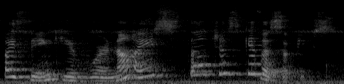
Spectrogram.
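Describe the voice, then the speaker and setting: A woman's voice: fairly high pitch, wildly swooping pitch, takes it slowly, distant mic, a little hiss or hum, exaggerated voice. Woman as a commanding, weary wolf leader, roomy sound. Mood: fed up. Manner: emphatic, commanding. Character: weary, forceful male wolf, leader of animals.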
